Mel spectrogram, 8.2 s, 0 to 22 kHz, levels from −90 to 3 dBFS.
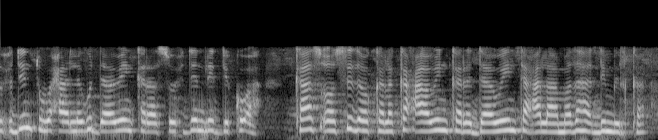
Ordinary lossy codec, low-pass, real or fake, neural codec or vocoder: none; 5.4 kHz; real; none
